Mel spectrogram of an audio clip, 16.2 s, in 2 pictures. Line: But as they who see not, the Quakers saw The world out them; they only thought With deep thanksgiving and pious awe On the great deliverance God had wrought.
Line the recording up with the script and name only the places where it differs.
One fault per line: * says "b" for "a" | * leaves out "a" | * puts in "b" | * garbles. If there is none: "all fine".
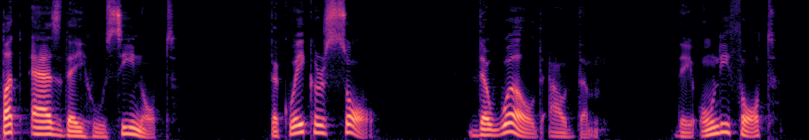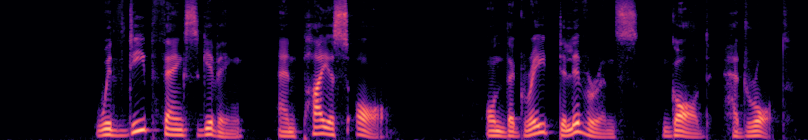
all fine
